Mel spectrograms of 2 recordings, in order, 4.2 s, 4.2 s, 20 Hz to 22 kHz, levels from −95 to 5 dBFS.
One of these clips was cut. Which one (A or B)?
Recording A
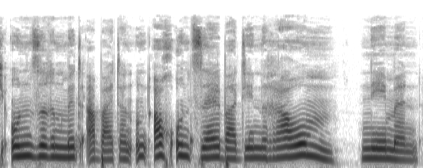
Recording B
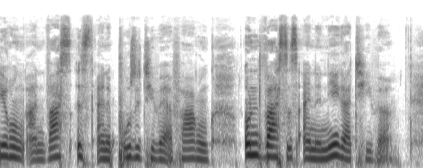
B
